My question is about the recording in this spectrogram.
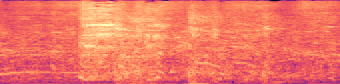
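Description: A person coughing and laughing, with a sudden loud cough about half a second in.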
